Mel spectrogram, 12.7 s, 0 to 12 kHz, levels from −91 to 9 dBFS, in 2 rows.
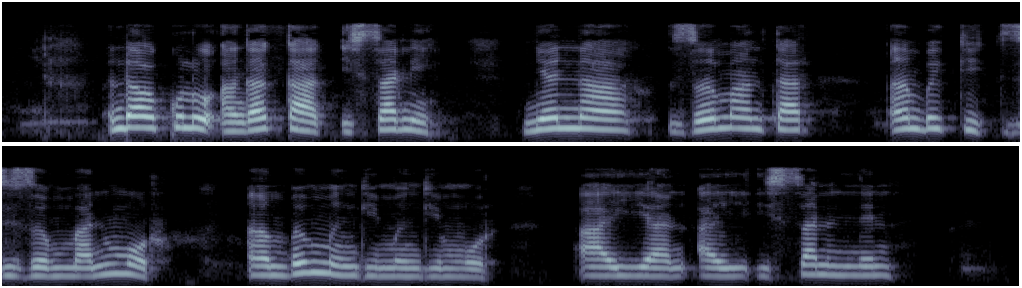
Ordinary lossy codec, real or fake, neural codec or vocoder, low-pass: MP3, 64 kbps; fake; codec, 16 kHz, 4 kbps, FunCodec, trained on Chinese and English, 50 frames a second; 7.2 kHz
